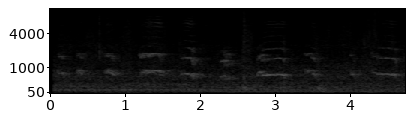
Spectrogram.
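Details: Cane Corso puppies, Didi's and Lexi's litter, piled together in one big heap after diving into breakfast, full and messy; many high, thin whines and squeals overlap, rising and falling around each other, over a low steady hum.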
